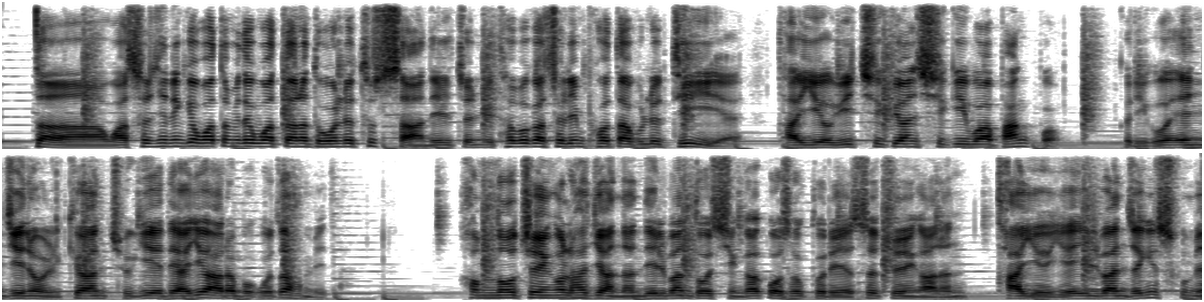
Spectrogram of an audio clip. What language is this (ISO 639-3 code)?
kor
